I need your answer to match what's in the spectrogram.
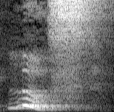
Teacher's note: Therefore, when pronouncing the word L-O-O-S-E at the level of pronunciation, you say loose, meaning that towards the end of the pronunciation, the vocal cords won't vibrate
